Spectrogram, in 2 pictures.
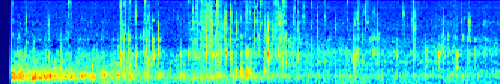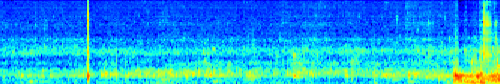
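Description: Water heard from underwater: muffled bubbling with crackles and pops from a cloud of bubbles for the first few seconds, then a quieter stretch with scattered clicks as swimmers kick nearby. Near the end the sound jumps suddenly louder.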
